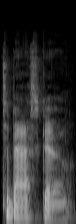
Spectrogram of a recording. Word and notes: tabasco: American English

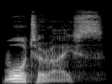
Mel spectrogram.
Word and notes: water ice: British English

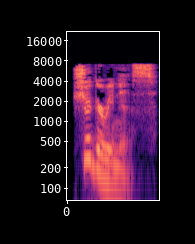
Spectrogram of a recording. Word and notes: sugariness: British English

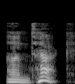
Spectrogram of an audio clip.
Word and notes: untuck: British English

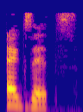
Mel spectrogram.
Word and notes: exits: British English

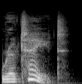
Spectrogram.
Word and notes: rotate: British English

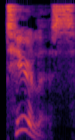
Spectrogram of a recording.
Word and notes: tearless: British English

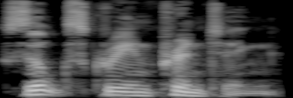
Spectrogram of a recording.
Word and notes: silkscreen: British English

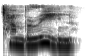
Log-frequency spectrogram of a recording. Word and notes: tambourine: British English

